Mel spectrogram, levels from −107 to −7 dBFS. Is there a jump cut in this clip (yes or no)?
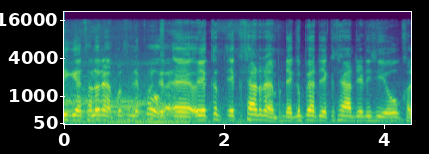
yes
